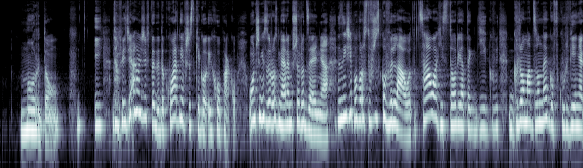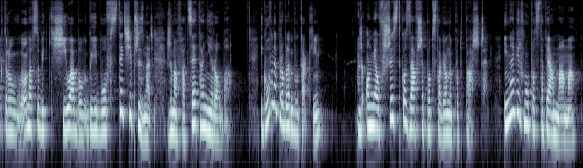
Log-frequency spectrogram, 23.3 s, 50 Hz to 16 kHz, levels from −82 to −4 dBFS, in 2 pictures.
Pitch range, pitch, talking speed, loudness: 175-235 Hz, 200 Hz, 155 wpm, -18 LUFS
